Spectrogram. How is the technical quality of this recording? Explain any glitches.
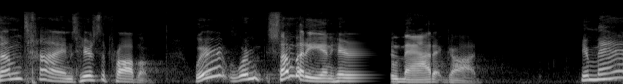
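The speech carries one glitch, heard over the restrained top end of a call codec whose bandwidth stops around 12 kHz, as Opus at about 24 kbps would.

From 3.49 s to 3.93 s the speech gives way to a smeared, buzzy continuation of the last sound that fades out, leaving a brief gap of about 20 ms before the speech resumes. This is likely a long network dropout: roughly 0.42 s of audio never arrived, the receiver stretched the final fragment to cover about 0.41 s, and playback picks up later without the lost portion.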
